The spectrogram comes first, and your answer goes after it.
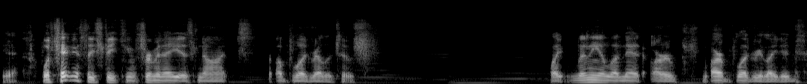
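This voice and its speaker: Young male streamer, casual commentary, husky, dry close mic. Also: deep voice, lively intonation, normal speed, dry recording, soft background music. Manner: rambling, laughs and mimics characters. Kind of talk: casual live game commentary.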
